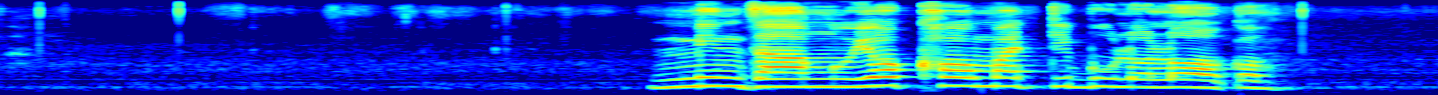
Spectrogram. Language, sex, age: Tsonga, male, 26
